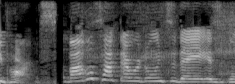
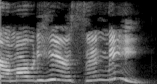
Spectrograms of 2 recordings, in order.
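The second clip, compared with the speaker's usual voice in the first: higher-pitched eager offer; eager volunteering; 6 semitones higher than usual. Acted. Prophet answering God's call, eager. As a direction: pitch it up and put yourself forward.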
